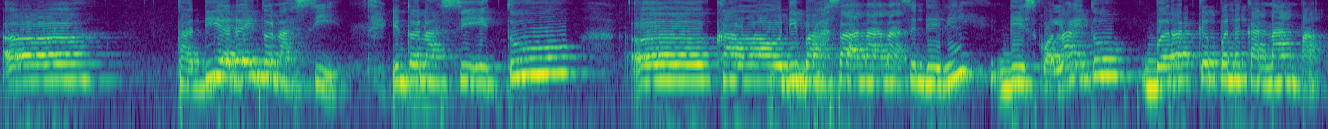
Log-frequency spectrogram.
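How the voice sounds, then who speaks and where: High-voiced hesitant young woman coaching. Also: fairly even intonation, normal speed, echoey room. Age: young adult. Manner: hesitant, many fillers, explains with examples. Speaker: speech contest coach. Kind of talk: conversational lesson.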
